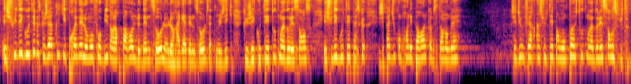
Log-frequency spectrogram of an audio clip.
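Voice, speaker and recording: A woman's voice: medium pitch, fast talker, darkish tone. A woman from France performing a stand-up comedy set on a theatre stage, teasing the crowd with punchy banter. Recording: live gala, long hall reverb.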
